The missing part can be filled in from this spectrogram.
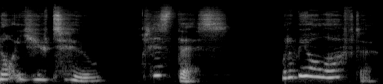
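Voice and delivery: carrying stage whisper. Voicing a character who spots companions sneaking behind him: loud hoarse whisper. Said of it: "loud whisper".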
